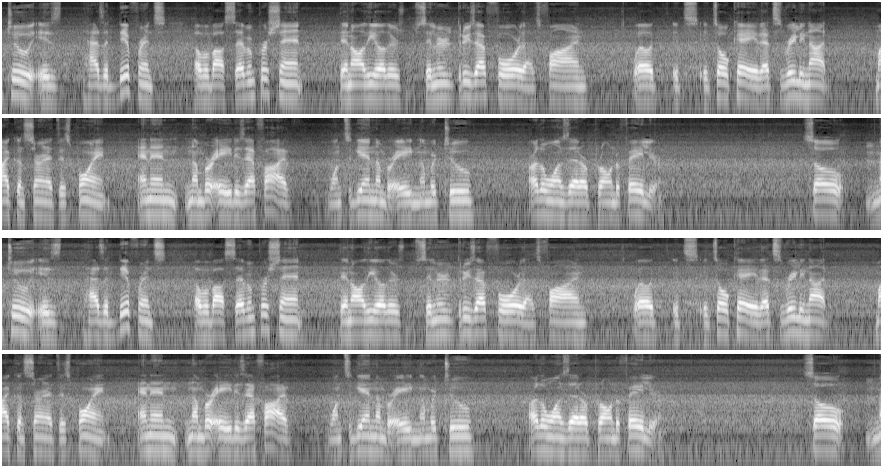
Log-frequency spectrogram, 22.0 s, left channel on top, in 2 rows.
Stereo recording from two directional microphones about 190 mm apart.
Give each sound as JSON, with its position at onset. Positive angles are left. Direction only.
{"t": 0.1, "sound": "speech", "side_deg": 15}
{"t": 2.4, "sound": "speech", "side_deg": 45}
{"t": 5.9, "sound": "speech", "side_deg": 45}
{"t": 18.2, "sound": "speech", "side_deg": 30}
{"t": 18.8, "sound": "speech", "side_deg": 10}
{"t": 21.1, "sound": "speech", "side_deg": 30}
